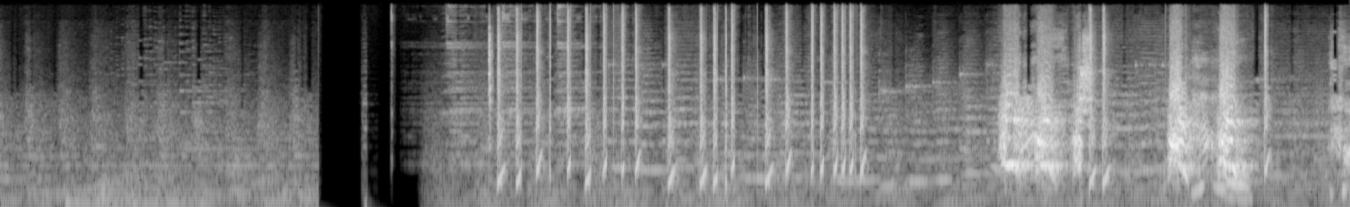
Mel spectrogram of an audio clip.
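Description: A dog in a Nancy Drew video game yaps and barks in quick repeated bursts, with whimpering yips and wet bubbly burping sounds toward the end, loud and close over a low background hum.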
